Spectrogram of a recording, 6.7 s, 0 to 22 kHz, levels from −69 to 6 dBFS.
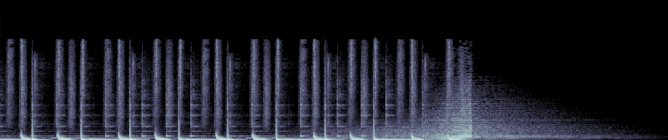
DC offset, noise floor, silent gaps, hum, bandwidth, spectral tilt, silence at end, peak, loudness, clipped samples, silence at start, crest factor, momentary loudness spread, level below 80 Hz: under 0.1%; -54 dBFS; none; none; 16.5 kHz; -6 dB/octave; 1.1 s; 0 dBFS; -12 LUFS; under 0.1%; 0 s; 12 dB; 13 LU; -16 dBFS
